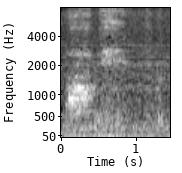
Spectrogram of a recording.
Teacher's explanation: But that means that the voiceless segments remain voiceless, vocal folds wide open, but what would otherwise be voiced segments, like vowels and things, have the vocal folds narrowed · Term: whisper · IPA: [ɑ̥, i̥]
